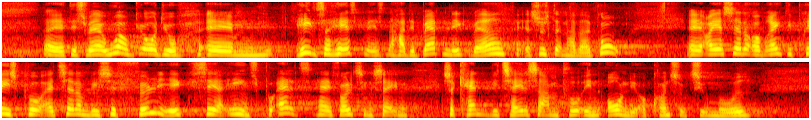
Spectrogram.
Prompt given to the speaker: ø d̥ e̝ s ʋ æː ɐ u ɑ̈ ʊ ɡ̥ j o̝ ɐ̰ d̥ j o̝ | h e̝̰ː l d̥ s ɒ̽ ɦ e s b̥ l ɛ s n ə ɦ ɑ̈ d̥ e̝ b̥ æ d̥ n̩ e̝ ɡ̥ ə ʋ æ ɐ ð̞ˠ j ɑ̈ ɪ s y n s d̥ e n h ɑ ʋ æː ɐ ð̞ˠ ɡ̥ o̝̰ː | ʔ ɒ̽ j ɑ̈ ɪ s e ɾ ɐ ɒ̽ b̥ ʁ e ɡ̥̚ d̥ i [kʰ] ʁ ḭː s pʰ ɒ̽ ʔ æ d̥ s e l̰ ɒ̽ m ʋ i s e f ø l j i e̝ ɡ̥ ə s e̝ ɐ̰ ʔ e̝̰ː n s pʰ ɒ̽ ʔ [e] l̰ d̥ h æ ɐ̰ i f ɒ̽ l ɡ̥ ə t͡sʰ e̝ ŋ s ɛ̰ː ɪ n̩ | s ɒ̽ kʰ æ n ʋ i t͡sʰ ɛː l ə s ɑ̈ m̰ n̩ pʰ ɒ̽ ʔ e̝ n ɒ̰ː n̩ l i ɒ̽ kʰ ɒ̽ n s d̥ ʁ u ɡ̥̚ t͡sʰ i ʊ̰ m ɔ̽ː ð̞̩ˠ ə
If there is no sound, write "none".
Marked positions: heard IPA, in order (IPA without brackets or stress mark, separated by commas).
pʰ, æ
